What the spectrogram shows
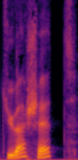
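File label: "acheter tu", French; frans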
